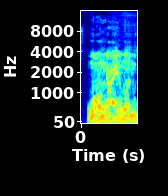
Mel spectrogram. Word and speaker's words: Long Island: From Long Island. This is actually how you do pronounce it.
